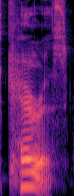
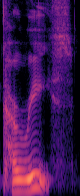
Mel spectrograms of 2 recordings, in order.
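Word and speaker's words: χάρις: first daughter charisse in in the new testament it's keras and we made that that iota into a long e caris now among other things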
